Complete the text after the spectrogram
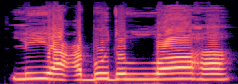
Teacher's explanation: یہاں لفظ الجلالہ کا حکم ہے تفخیم کیونکہ اس سے پہلے پیش ہے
